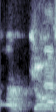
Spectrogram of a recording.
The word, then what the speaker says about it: Cena: He then went on to wrestle on TV with WWE as Mason Ryan, where he wrestled with the likes of John Cena, right? Cena? – Yeah, John Cena.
